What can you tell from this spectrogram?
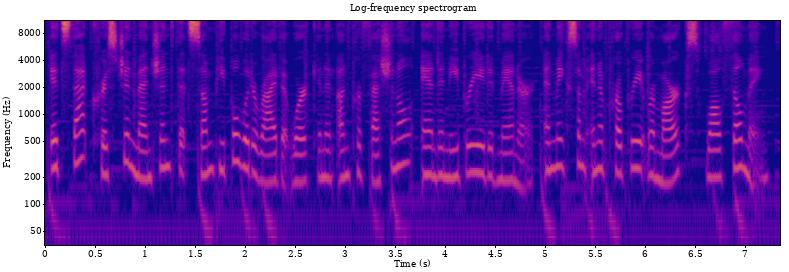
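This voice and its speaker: A woman's voice: medium pitch, fairly quick, few pauses, mellow, faint music behind. A woman delivering scripted entertainment gossip commentary as a narrator.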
